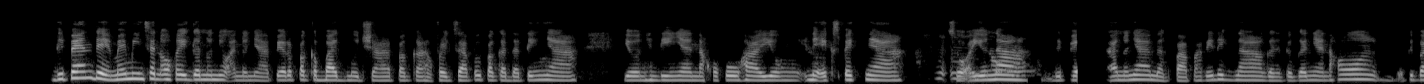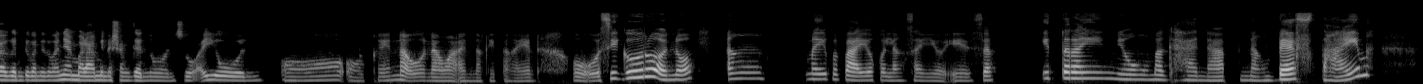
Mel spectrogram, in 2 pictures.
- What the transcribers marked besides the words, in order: static
- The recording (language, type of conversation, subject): Filipino, advice, Paano ko mas mapapabuti ang malinaw na komunikasyon at pagtatakda ng hangganan sa aming relasyon?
